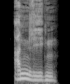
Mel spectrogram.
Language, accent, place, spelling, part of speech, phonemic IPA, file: German, Germany, Berlin, Anliegen, noun, /ˈanˌliːɡn̩/, De-Anliegen.ogg
- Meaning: 1. request 2. concern (matter of concern) 3. application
